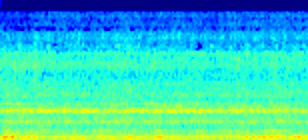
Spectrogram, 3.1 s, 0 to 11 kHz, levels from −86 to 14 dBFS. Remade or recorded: remade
